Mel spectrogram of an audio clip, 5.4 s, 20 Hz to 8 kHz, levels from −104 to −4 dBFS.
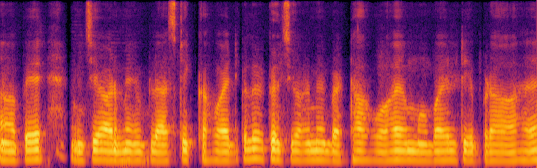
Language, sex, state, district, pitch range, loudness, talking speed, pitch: Hindi, male, Chhattisgarh, Raipur, 110-120 Hz, -18 LUFS, 210 wpm, 115 Hz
